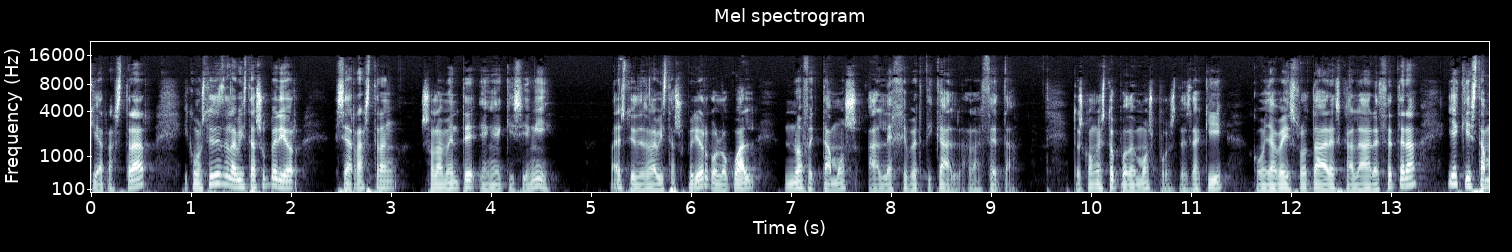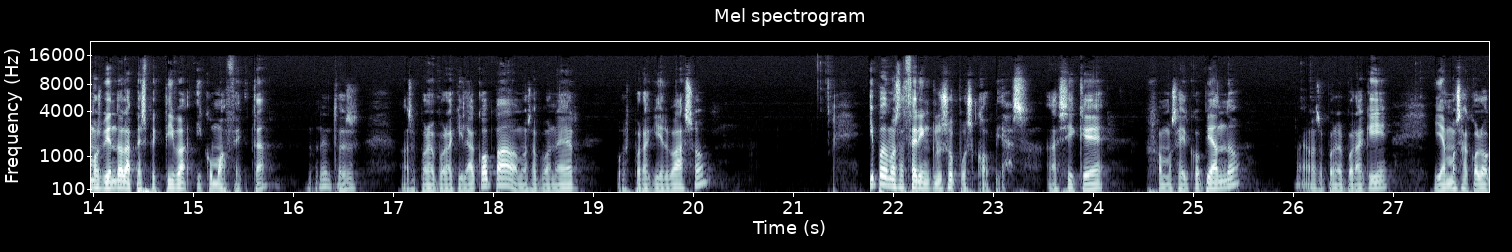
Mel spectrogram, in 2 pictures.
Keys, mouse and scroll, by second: 10.5 r, 12.1 click, 15.5 g, 17.3 click, 21.2 g, 21.3 click, 24.3 shift+d, 26.1 click.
